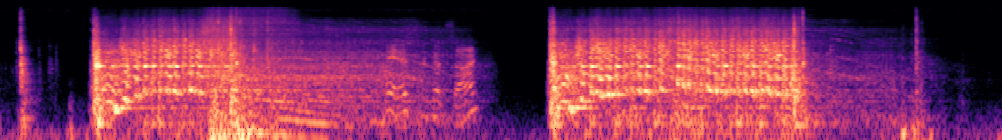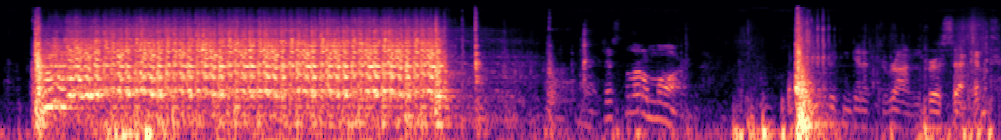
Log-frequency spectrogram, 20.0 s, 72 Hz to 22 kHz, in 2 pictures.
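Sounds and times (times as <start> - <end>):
engine starter cranking: 0.9 - 4.6, 5.5 - 9.4, 10.4 - 15.6.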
